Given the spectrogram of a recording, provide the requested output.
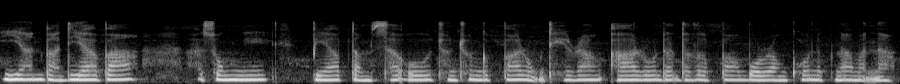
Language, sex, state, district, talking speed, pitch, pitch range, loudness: Garo, female, Meghalaya, West Garo Hills, 80 wpm, 210 Hz, 205-220 Hz, -15 LUFS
